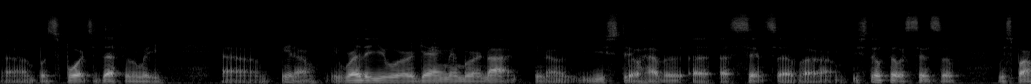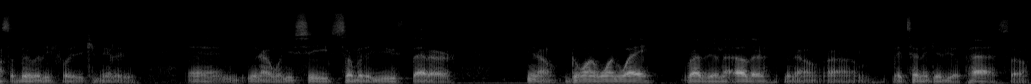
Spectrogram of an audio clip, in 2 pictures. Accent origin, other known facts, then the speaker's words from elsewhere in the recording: Los Angeles, California, United States; Growing up, I grew up in South Central, so there was a lot of extracurricular activities going on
